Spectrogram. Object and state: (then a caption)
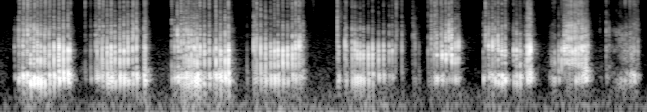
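Wooden paddle hairbrush with nylon bristles. Long painted nails scratch and flick through the dense black nylon pins of a wooden paddle hairbrush held face up. The result is a series of separate bursts of fast, bright, crackly scratching with short silent gaps between them.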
